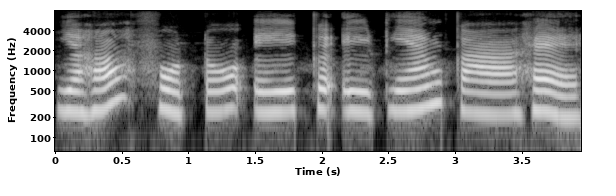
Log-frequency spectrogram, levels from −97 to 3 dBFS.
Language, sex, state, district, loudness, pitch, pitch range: Hindi, female, Madhya Pradesh, Dhar, -14 LUFS, 245 Hz, 240-260 Hz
